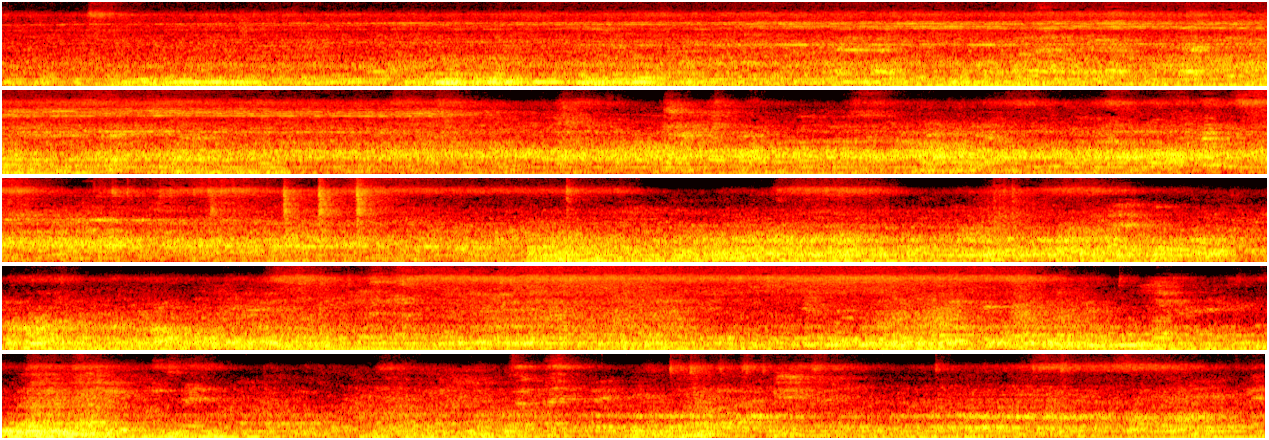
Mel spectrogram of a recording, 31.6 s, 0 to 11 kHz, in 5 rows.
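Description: Interior sound of an SMRT C751B metro train running through a tunnel: a continuous rumble of wheels on rail, with a high steady whine for the first several seconds that then fades.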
